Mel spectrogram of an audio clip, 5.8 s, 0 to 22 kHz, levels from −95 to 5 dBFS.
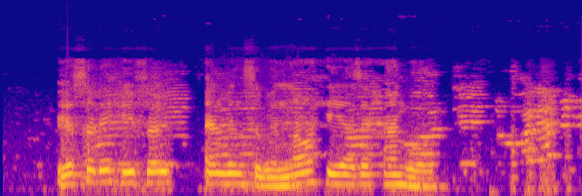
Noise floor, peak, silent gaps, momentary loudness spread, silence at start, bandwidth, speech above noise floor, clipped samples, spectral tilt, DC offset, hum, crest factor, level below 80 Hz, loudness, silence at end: -47 dBFS; 0 dBFS; none; 12 LU; 0.55 s; 7.4 kHz; 36 dB; under 0.1%; -7.5 dB/octave; under 0.1%; none; 12 dB; -44 dBFS; -12 LUFS; 0 s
